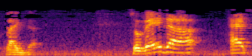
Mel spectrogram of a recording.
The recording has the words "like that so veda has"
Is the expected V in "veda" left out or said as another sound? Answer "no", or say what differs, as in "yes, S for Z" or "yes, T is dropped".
no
